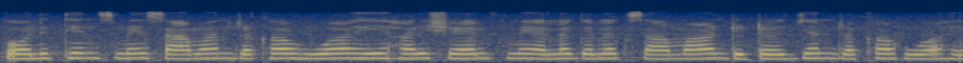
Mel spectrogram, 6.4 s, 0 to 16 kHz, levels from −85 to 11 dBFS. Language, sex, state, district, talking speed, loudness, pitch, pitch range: Hindi, female, Chhattisgarh, Rajnandgaon, 150 wpm, -16 LUFS, 275 Hz, 260-280 Hz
